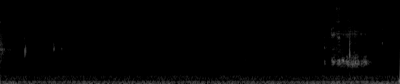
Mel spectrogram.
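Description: Near silence: low steady room-tone hum, with a few faint clicks early on and a brief soft sound shortly before the end.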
